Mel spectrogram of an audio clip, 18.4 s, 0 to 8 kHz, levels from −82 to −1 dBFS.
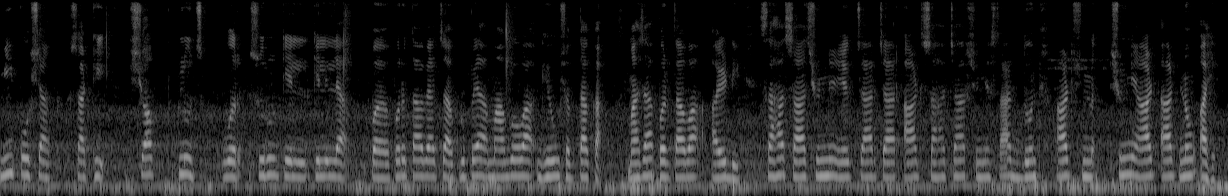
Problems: none marked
